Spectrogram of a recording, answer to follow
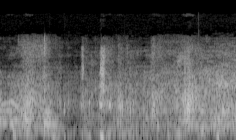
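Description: A few footsteps on a path while walking, with faint voice sounds in the background.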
